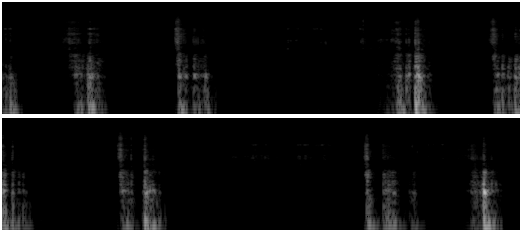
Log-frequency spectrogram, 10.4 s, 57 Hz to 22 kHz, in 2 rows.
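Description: A wooden pestle, held in one fist, grinds and pounds pale ground seeds or grain in a small, light, hollow wooden mortar held steady with the other hand. Short bursts of dry, crunchy grinding alternate with brief silences, each carrying a low, hollow wooden thud around 400 Hz. The strokes are dull and damped, with no ringing after each one.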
